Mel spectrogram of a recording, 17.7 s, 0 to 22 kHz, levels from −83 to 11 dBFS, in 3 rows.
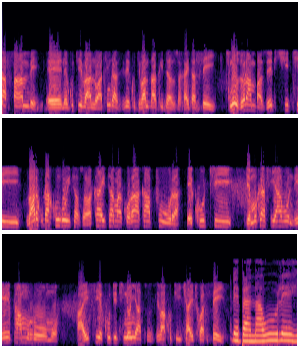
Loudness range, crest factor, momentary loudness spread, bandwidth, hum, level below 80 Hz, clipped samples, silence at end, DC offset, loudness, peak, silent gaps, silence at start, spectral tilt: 3 LU; 14 dB; 9 LU; 8.4 kHz; none; -50 dBFS; under 0.1%; 0 s; under 0.1%; -15 LUFS; 0 dBFS; none; 0 s; -7 dB/octave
